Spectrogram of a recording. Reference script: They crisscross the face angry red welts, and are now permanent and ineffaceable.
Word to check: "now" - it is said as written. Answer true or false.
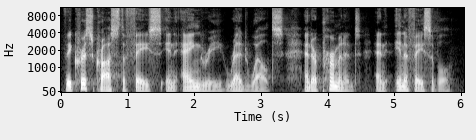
false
